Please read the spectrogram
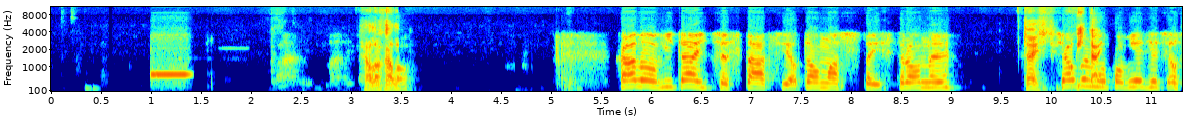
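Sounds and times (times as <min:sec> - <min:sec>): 
speech: 0:03.1 - 0:03.7, 0:05.7 - 0:09.1, 0:09.7 - 0:11.3
electronic beep signalling an incoming phone call: 0:10.2 - 0:10.5.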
